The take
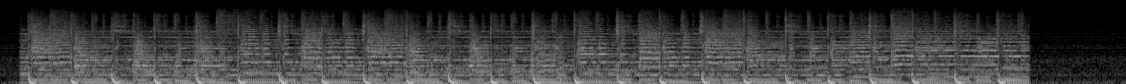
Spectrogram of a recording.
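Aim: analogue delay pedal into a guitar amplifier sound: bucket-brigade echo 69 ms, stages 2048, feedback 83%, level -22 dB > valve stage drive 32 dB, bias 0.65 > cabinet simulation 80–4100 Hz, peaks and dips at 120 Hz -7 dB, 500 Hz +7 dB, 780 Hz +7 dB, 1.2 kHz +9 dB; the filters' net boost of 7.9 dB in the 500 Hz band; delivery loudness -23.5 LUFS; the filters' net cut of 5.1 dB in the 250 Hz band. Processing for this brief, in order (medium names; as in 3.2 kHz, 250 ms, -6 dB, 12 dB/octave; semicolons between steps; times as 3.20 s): peaking EQ 250 Hz -8.5 dB; peaking EQ 500 Hz +6 dB; bucket-brigade echo 69 ms, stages 2048, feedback 83%, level -22 dB; valve stage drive 32 dB, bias 0.65; cabinet simulation 80–4100 Hz, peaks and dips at 120 Hz -7 dB, 500 Hz +7 dB, 780 Hz +7 dB, 1.2 kHz +9 dB; trim +8.5 dB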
